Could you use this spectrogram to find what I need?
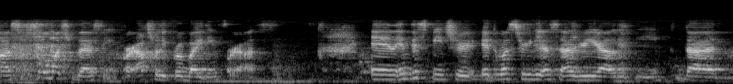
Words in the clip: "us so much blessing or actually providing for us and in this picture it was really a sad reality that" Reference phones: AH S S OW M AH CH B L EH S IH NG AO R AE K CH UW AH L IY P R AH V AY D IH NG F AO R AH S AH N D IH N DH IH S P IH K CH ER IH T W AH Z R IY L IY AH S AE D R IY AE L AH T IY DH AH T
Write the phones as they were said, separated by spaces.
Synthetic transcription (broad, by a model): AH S S OW M AH CH B L EH S IH NG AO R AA K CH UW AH L IY P R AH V AY D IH NG F AO R AH S AH N D IH N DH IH S F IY CH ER IH T W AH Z R IY L IY AH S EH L R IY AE L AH T IY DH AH T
